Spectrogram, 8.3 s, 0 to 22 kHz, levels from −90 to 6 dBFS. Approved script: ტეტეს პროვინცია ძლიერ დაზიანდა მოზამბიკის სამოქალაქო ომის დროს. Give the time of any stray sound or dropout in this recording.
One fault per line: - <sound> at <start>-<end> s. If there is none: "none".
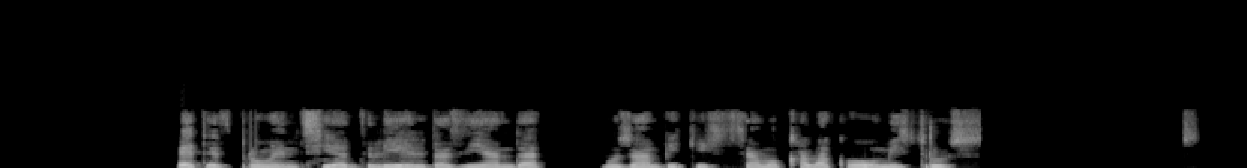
none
